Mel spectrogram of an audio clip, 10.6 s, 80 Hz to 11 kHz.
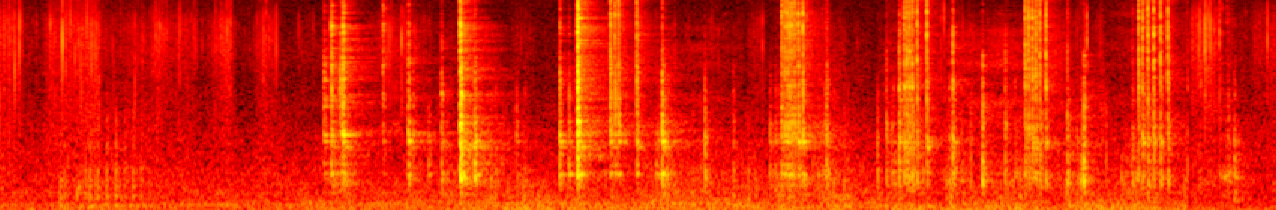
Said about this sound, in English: Now that we've removed the fairing, we're gonna remove these 4 bolts.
